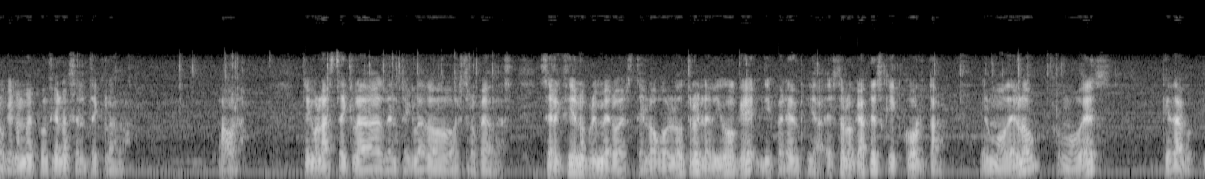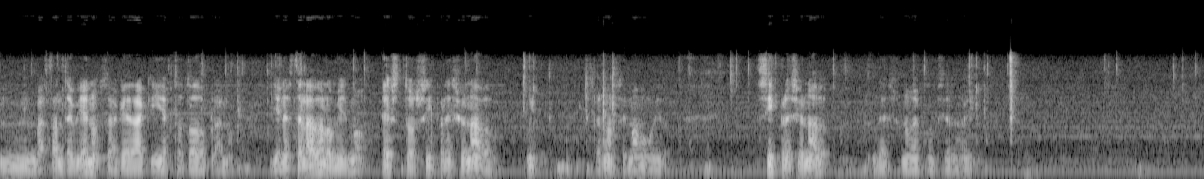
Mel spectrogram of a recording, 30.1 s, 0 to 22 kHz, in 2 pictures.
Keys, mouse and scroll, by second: 0.0-1.1 middle drag, 1.1-2.2 shift+drag, 2.2 shift+middle click, 2.6-30.1 shift+drag, 21.0-23.8 middle drag, 21.0-23.8 right drag, 22.5 ctrl+z, 24.3 middle click, 24.3 right click, 25.6-26.6 middle drag, 25.6-26.6 right drag, 28.9-30.1 right drag, 29.9 middle click.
